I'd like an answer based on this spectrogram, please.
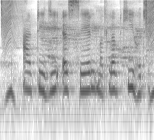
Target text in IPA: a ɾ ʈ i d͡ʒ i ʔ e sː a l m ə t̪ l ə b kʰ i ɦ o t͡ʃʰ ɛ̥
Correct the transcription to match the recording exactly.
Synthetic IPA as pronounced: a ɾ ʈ i d͡ʒ i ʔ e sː e l m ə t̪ l ə b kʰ i ɦ o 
